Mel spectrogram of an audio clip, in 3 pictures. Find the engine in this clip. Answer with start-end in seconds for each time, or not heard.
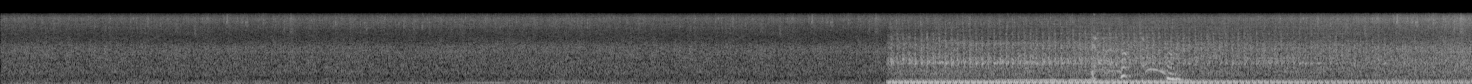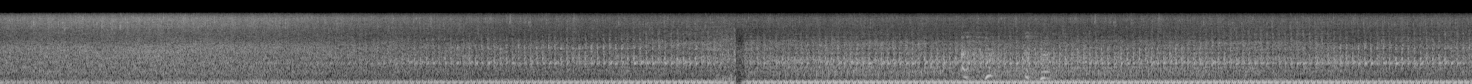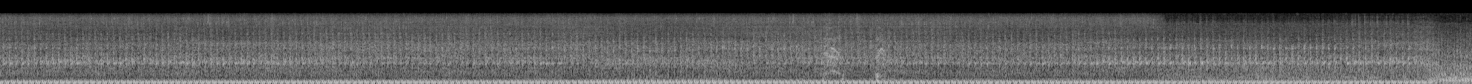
8.8-44.1.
